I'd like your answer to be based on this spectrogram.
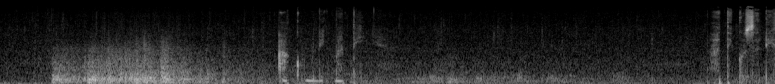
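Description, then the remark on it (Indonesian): Rain falls steadily at the end of June, swelling into a heavy, rumbling downpour near the start before easing to a lighter patter broken by sharp crackles and drips, with a low rumble like thunder. “Rintik dan deras hujan menjadikan bumi penghujung bulan Juni mengeluarkan bau tenang.”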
